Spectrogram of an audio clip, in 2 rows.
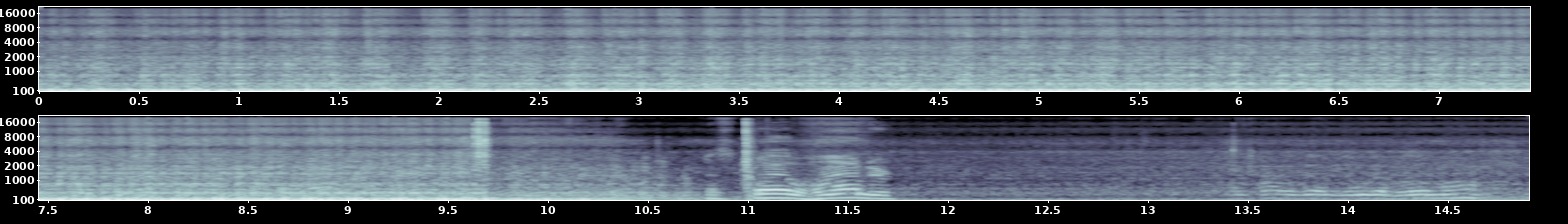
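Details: Boosted V8 black truck, freshly rebuilt after a suspected head gasket failure at 11 psi boost. Deep, steady rumble with an even, slightly lumpy beat for about ten seconds before shutdown; healthy at idle.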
